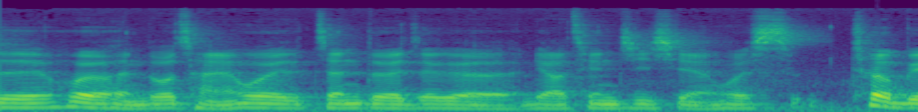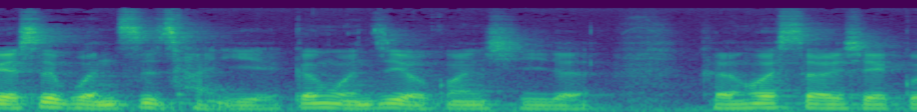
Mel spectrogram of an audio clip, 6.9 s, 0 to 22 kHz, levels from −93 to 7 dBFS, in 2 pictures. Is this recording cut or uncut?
cut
